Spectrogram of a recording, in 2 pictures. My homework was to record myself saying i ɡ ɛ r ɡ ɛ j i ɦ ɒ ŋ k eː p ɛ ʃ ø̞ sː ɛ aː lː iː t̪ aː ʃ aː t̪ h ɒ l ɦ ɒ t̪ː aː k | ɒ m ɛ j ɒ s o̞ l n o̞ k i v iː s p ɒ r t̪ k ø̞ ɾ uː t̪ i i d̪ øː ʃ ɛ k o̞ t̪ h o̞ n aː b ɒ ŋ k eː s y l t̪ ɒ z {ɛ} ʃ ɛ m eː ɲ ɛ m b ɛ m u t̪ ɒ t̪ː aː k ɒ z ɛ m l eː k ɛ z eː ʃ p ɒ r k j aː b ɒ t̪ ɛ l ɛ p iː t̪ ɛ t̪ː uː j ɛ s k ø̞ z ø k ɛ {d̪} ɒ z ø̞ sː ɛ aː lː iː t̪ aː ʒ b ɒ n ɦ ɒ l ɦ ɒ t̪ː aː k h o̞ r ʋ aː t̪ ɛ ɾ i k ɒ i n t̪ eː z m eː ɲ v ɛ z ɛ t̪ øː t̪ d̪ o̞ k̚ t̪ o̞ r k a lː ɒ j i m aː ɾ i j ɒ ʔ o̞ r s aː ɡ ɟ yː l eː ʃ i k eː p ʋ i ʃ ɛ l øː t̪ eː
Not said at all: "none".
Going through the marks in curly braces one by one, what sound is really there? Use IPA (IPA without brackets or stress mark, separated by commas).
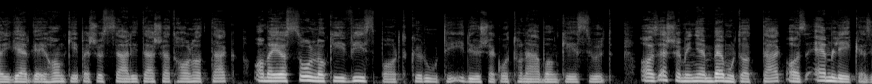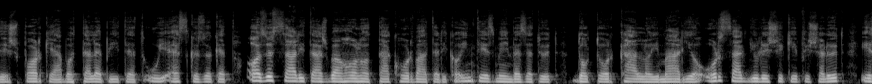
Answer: ɛ, t̪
